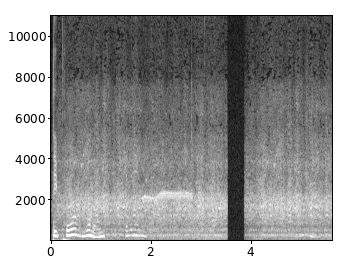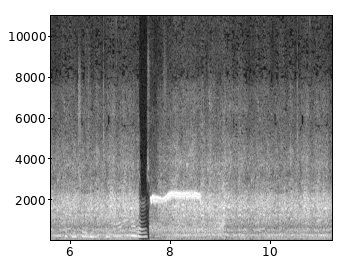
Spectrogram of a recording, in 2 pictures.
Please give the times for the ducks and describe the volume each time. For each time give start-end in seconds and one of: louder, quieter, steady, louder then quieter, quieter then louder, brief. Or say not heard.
0.0-11.2 steady.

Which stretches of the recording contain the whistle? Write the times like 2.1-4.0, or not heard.
1.8-3.4, 7.5-9.1.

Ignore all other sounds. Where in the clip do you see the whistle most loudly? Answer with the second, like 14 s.
8 s.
